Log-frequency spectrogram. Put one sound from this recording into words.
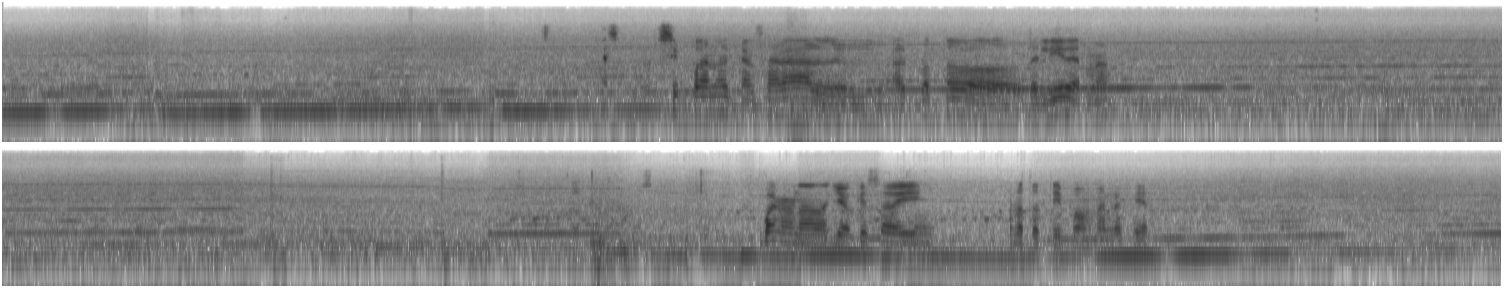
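A racing car engine roars at high revs, rising and dropping in pitch as gears change.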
